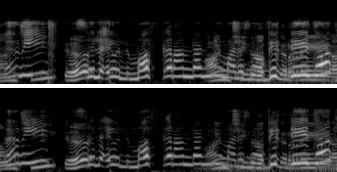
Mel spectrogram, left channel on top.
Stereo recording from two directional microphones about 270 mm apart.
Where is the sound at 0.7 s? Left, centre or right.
Centre.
